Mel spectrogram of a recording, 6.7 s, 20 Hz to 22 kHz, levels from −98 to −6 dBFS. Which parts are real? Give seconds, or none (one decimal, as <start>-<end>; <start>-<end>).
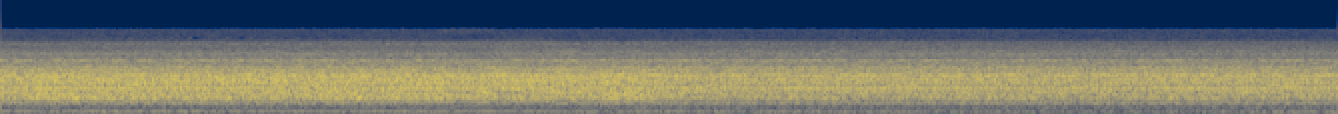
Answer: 0.0-2.2; 2.9-6.7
